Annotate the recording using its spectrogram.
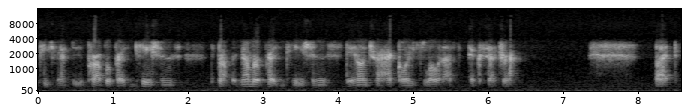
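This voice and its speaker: A hoarse man, who says he has lost his voice, speaking earnestly as a senior partner on a call, with fillers and restarts. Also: low-pitched. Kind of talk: casual motivational reply. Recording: tinny phone line.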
